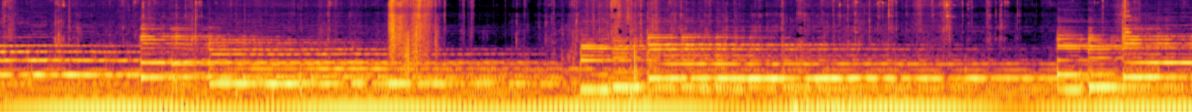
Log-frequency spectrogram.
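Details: Ambient instrumental music with sustained tones and a steady low drone fills the recording, with a brief soft rushing burst and no animal voice.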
